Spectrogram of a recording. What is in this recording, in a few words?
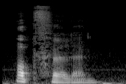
"opvullen", Dutch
